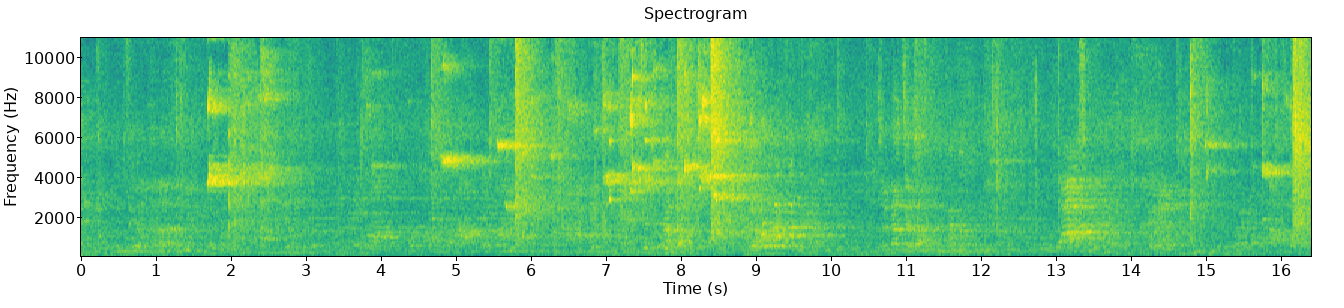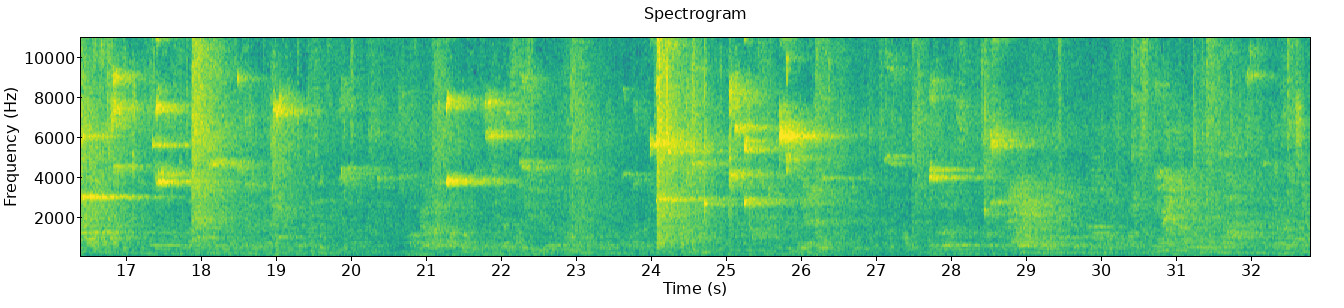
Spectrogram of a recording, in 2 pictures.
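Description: A badminton doubles rally in a large echoing hall: irregular sharp racket strikes on the shuttlecock and quick footwork on the court. Indistinct voices are heard in the background.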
